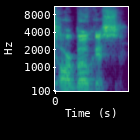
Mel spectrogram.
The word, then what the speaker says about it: Arbocus: now how did I screw that up it's orcus okay see I'm from the Midwest I would read it as arbody mispronounces it wrong it's all good and you've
